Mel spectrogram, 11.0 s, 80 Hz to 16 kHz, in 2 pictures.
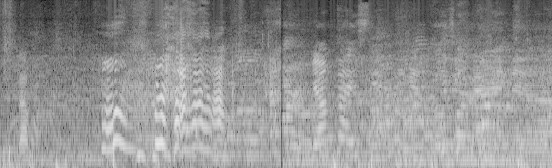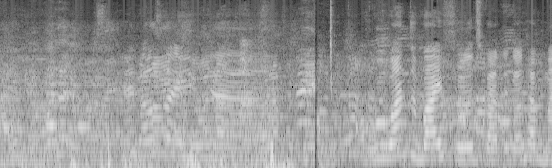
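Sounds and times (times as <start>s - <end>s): women chattering: 0.0s - 11.0s
women laughing: 1.0s - 2.8s.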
